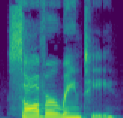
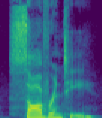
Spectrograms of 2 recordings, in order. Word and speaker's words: sovereignty: Sovereignty. Correct pronunciation. Sovereignty. 3 syllables in natural speech. The middle syllable collapses.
